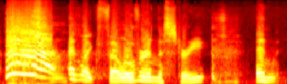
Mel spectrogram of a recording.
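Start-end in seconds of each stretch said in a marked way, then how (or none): 0.1-0.8 pained yelp. Retold or imitated. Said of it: "And he went".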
